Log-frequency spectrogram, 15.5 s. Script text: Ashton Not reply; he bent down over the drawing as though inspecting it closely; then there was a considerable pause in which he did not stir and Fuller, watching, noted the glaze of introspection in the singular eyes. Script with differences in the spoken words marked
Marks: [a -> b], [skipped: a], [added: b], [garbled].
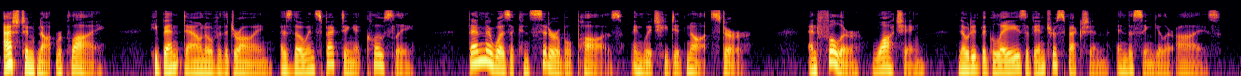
Ashton Not reply; he bent down over the drawing as though inspecting it closely; then there was a considerable pause in which he did not stir and Fuller, watching, noted the glaze of introspection in the singular eyes.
